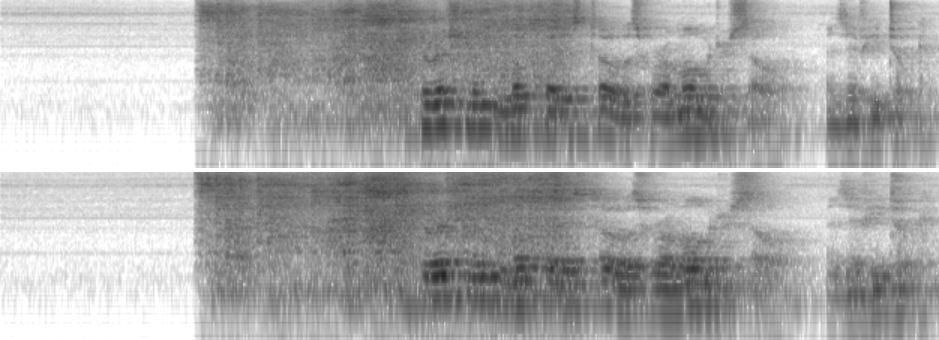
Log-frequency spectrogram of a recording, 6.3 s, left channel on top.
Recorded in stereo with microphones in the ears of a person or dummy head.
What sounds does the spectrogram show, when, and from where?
1.3 s tearing paper: 45° right (ahead or behind), 1.1 m
2.8 s a man speaking: 80° left, 0.5 m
